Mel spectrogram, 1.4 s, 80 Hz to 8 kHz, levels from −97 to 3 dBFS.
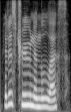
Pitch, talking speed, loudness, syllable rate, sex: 245 Hz, 250 wpm, -11 LUFS, 4.8 syllables/s, female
